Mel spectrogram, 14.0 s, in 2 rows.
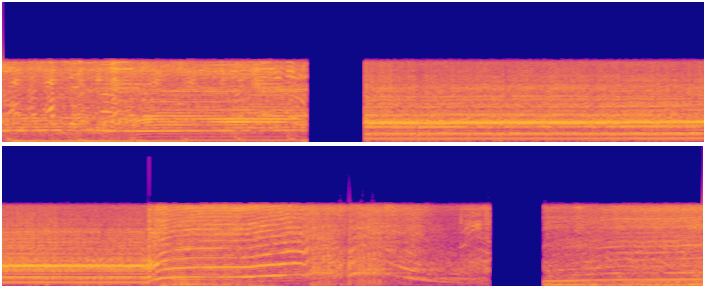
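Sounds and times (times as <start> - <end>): motorcycle engine revving and accelerating: 0.0 - 14.0.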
